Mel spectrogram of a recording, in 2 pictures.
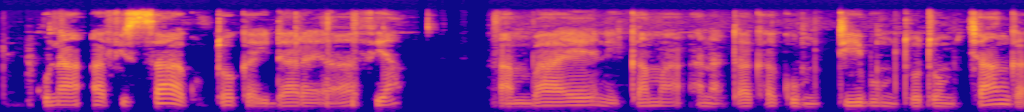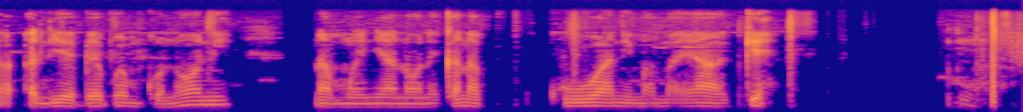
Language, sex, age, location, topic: Swahili, male, 18-24, Kisii, health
